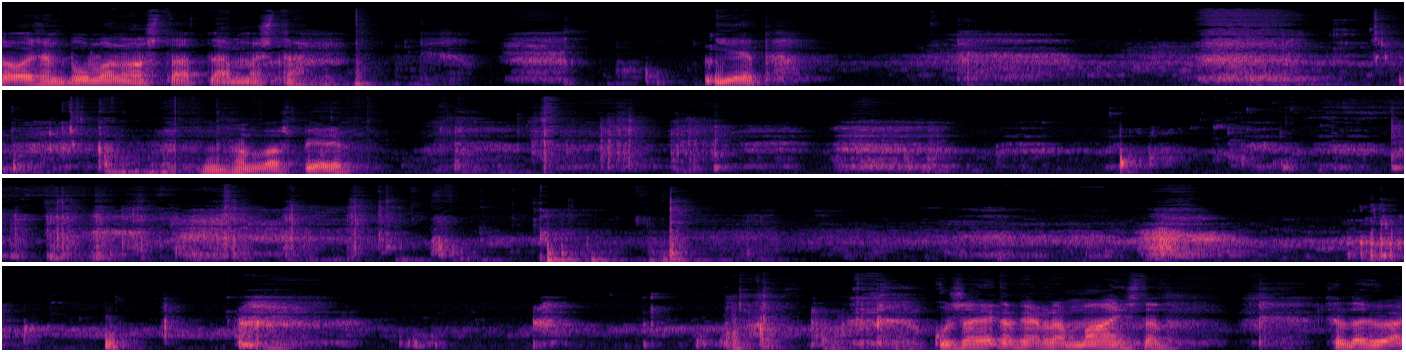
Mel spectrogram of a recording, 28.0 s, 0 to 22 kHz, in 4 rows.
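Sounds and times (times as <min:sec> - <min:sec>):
person sipping and swallowing: 0:06.0 - 0:08.1, 0:09.1 - 0:17.9, 0:20.0 - 0:25.7.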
